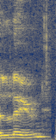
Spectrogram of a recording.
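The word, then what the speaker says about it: lune: The loon rhymes with moon.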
